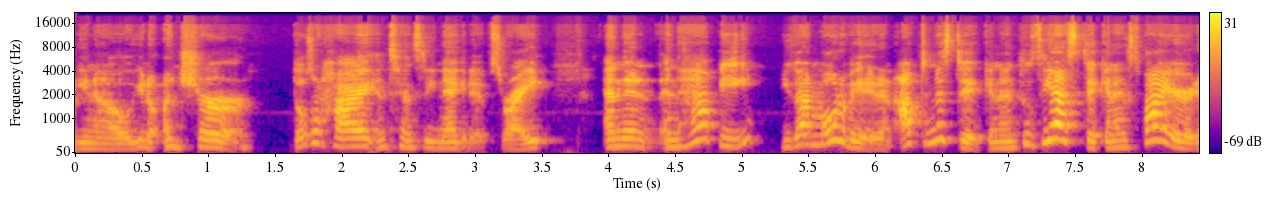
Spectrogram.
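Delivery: usual speaking voice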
